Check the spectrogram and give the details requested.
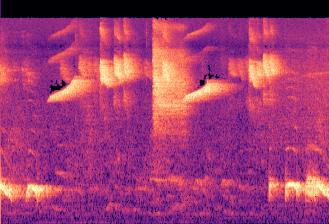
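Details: Decoy spotted dove that keeps switching voices, kept to train young doves: low rolling coos open and close the recording, while other birds give frequent thin, high chirps in between.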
